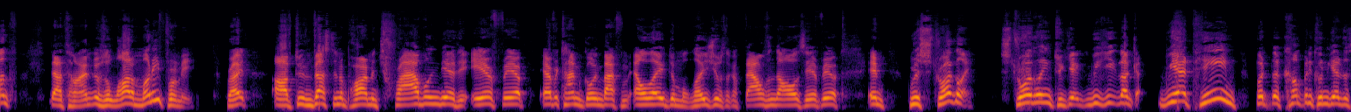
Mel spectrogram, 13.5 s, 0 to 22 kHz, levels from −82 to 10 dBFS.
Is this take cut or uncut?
uncut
